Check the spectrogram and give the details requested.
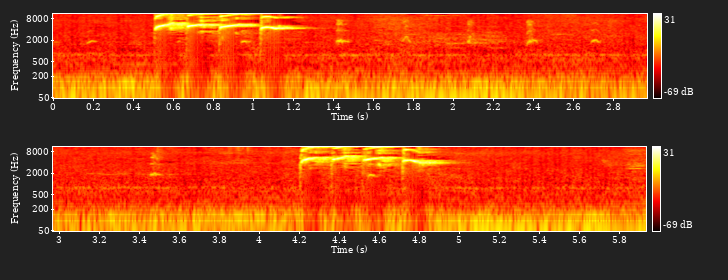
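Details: Greater green leafbird, kept in a cage, sings two quick phrases of high, rippling whistles that slide downward, about three seconds apart, with faint chirps and a low hum in the background.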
